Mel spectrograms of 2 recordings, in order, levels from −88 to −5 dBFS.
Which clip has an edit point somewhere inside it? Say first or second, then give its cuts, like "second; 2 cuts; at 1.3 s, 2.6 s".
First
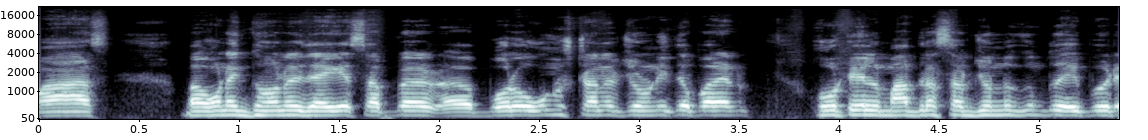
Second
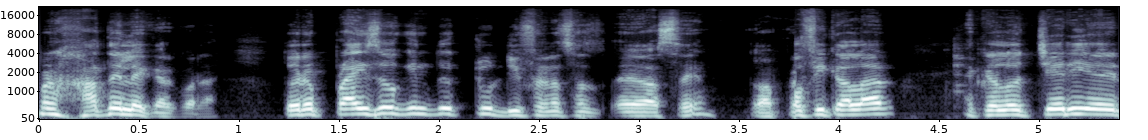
second; 1 cut; at 3.8 s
